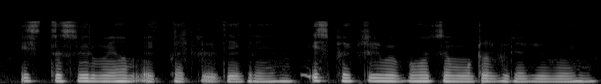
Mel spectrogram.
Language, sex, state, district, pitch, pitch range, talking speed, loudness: Hindi, male, Bihar, Kishanganj, 140 Hz, 135-145 Hz, 200 wpm, -30 LUFS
